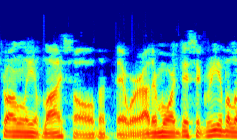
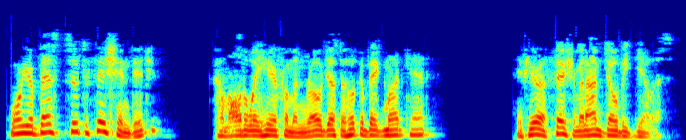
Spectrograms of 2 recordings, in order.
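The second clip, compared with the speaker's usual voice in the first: higher, mocking questions; sarcastic taunting; 4 semitones higher than usual. A narrator's reading. Harvard man mocking Flint's suit and story, sarcastic. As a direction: needle him with sarcasm. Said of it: "soft, almost feminine voice".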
